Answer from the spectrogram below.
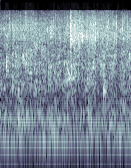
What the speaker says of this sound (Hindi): ये पानी है, ये बहुत शिफा पानी है और साफ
